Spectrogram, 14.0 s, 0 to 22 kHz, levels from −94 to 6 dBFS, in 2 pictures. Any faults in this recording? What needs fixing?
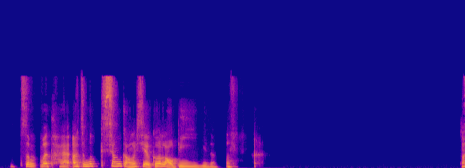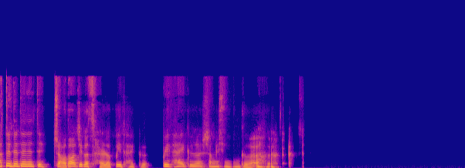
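From 0.95 s to 3.82 s the speech goes dull and gritty: a Bluetooth SBC bit pool drop. The sound points to the link falling from a bit pool near 31 to about 14, roughly 99 kbps, so the top sub-bands lose their bits and the rest are coarsely quantised. On a spectrogram the upper treble is cut off flat across that span, with speckled noise filling the bands below; the waveform envelope barely changes. Keeping the Bluetooth link uncongested, by reducing distance and interference or using a wired or higher-quality codec path, would prevent it.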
